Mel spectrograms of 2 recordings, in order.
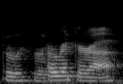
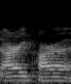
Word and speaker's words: Arikara: how it actually is pronounced Mandan hidatsa and arikura I pronounced it arikara in my mind which is completely false so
